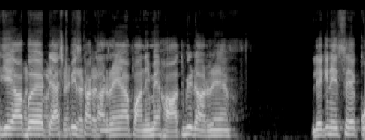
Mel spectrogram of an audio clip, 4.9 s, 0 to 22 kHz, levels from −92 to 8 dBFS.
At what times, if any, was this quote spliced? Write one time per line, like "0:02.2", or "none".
none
